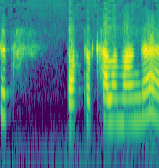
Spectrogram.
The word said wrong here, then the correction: Nkalanga: am I saying his name right? – Nkalanga, yes. – Nkalanga, my apologies.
